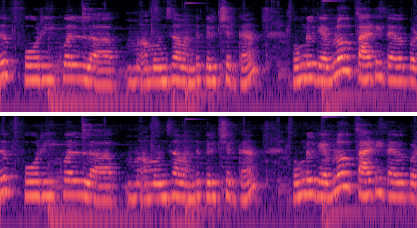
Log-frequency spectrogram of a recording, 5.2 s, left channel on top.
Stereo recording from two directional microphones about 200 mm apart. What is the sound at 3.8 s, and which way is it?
Speech, 30° left (ahead or behind).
